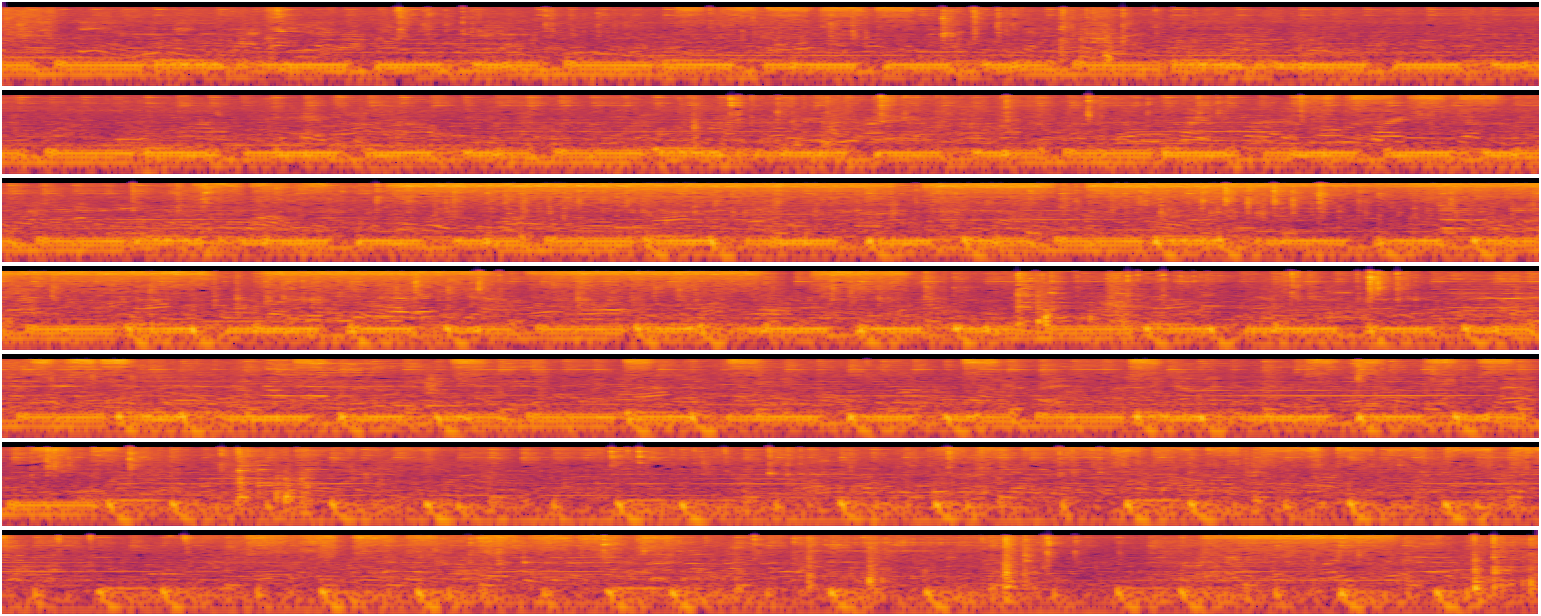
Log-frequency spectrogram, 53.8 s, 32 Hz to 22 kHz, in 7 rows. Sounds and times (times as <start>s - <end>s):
Spray: 0.0s - 5.8s, 10.8s - 53.7s
Music: 0.0s - 53.7s
Speech: 0.0s - 53.7s.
